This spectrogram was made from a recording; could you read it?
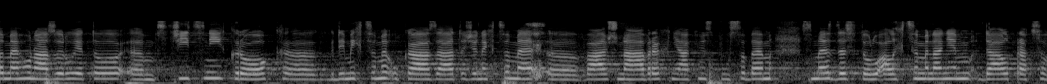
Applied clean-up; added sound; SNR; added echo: none; Knock + Writing; 18 dB; none.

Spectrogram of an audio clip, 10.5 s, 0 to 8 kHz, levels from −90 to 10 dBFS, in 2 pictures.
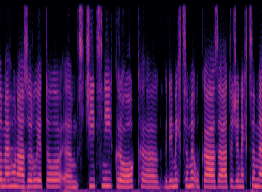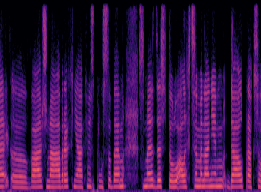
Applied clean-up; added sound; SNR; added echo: neural diffusion model UNIVERSE++.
